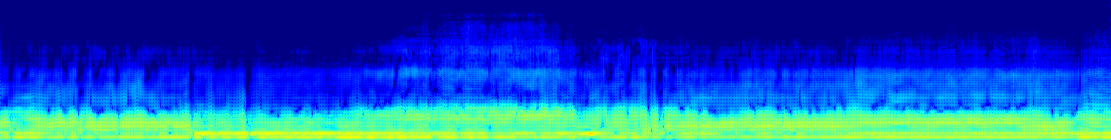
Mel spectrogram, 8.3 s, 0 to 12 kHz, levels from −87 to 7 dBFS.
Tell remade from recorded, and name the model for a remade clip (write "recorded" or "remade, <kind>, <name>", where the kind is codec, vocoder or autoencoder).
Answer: remade, vocoder, BigVGAN v2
